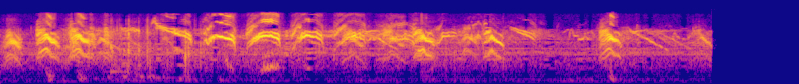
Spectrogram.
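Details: Osprey at a ranch nest with a fish in late April, giving a fast series of high, arched, whistled chirps that fade out after about three and a half seconds.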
